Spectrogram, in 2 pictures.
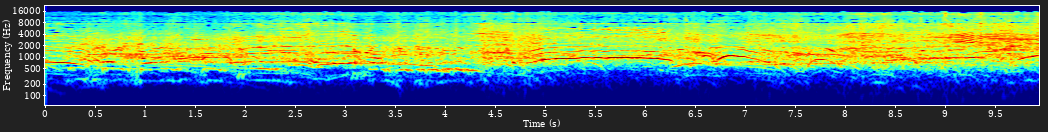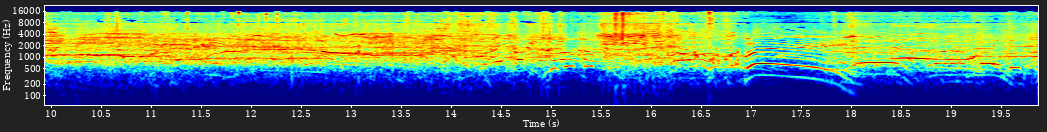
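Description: A large outdoor crowd cheers and shouts steadily.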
